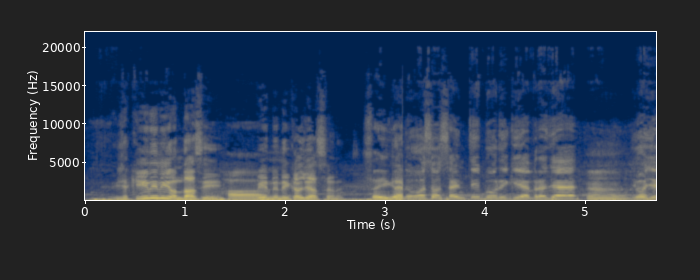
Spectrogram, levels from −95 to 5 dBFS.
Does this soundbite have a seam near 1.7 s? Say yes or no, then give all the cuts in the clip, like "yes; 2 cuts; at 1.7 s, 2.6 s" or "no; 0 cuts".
no; 1 cut; at 3.2 s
